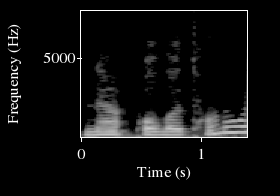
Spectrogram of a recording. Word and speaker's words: Napolitano: Napolitano, I think is how you say it.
